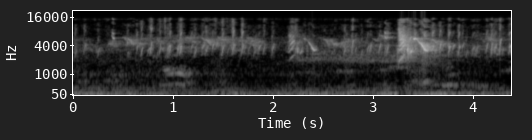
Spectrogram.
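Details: Goldfinch singing, used for song training: a rapid, continuous high twittering of chirps and trills, ending in a louder burst of sharp notes after about three seconds, over faint low background rumble.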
